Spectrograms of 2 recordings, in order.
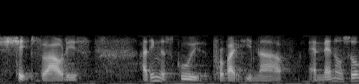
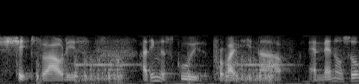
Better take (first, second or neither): first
